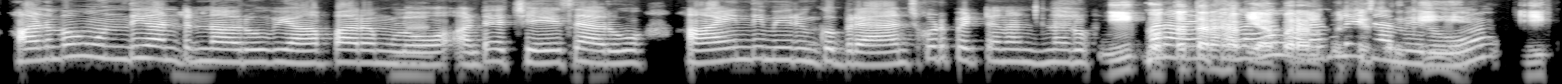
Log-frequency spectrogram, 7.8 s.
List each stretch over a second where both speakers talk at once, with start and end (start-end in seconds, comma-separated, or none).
5.6-7.2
